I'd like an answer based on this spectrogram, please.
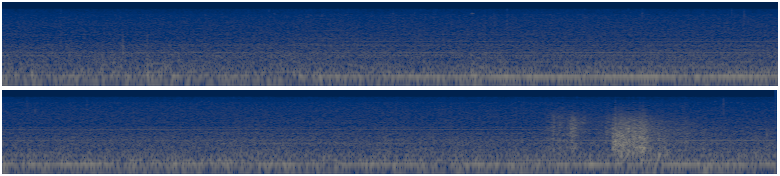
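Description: Steady low rumble of a truck's engine idling, heard inside the cab, with faint steady hum tones above it. Near the end, a brief louder noise rises over the rumble.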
